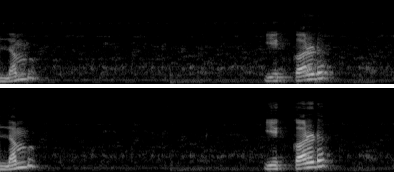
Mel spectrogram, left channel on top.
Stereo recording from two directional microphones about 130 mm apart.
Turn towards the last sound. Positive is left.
turn(degrees=-90)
